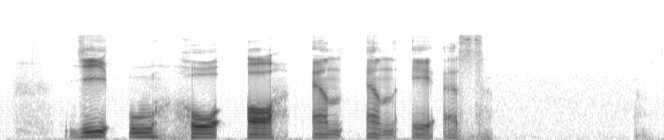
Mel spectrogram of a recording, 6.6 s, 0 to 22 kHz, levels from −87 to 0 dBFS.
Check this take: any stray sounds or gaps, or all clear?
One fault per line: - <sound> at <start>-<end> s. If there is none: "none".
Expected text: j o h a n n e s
none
